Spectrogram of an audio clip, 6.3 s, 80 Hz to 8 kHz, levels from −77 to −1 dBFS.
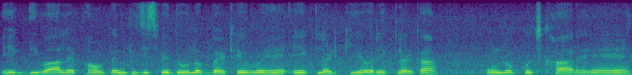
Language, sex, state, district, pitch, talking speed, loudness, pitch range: Hindi, female, Haryana, Rohtak, 185 Hz, 200 wpm, -15 LUFS, 180-195 Hz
